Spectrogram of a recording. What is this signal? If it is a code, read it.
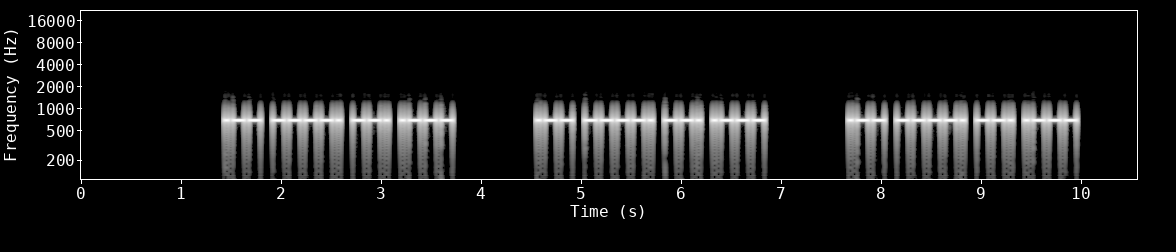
Morse code, heard as a keyed tone, about 30 wpm, 700 Hz. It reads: W9GJ W9GJ W9GJ
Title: USA Call Signs - 4 Characters - Repeated 3x - 30wpm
